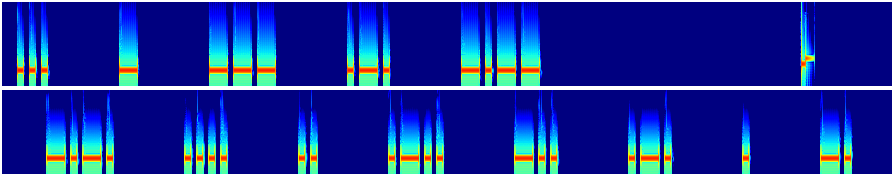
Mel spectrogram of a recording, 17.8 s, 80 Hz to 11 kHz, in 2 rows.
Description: Morse code, heard as a keyed tone, about 20 wpm, spaced as for 9 wpm, 700 Hz. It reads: STORY CHILDREN
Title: 4x Character Spacing - Top 300 Words - 20wpm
